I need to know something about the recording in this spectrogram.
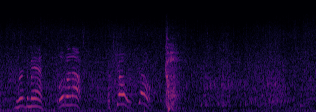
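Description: Water pours from pipes and splashes into a pool.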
